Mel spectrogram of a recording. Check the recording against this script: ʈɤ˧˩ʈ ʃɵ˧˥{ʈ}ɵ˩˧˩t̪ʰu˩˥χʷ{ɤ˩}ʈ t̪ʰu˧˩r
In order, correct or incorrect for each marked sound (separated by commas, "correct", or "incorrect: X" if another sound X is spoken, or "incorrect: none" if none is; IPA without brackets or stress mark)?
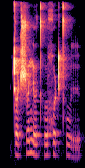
incorrect: n, incorrect: ɤ˧˩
